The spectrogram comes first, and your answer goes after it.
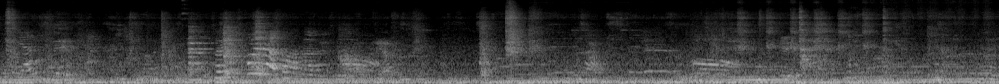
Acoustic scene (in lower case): restaurant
